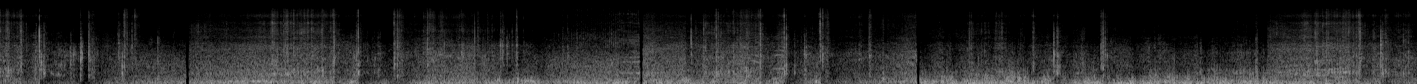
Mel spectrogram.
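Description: Skateboard wheels rolling on concrete, with many sharp clacks of the board striking the ground.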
